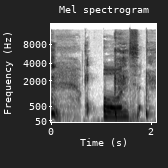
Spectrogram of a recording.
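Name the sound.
coughing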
